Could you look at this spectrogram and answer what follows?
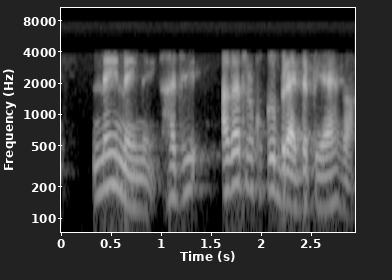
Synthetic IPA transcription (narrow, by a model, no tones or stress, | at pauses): nəĩnəĩːnə̰̃ḭ̃ːhãːd͡ʒiː | əɡəɾt̪ʊɾkʰõːkoiːbɾɛːɖpeaːɦɛːɡa̰ː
